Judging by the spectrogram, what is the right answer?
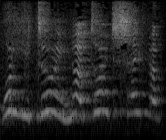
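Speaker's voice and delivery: high, loud frantic protest; panicked cry. Retold or imitated. Johnny cries out as the nurse shaves her hair, high frantic protest. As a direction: shout at them to stop.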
